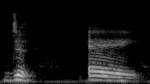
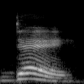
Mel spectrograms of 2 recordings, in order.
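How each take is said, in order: First: Day split into duh, pause, ay; segmented phonics sounds, "D-A"; sounded out. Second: Said in the usual way. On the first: Shown as a demonstration. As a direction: tap out "D-A" as two separate sounds. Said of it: "Tap it out".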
